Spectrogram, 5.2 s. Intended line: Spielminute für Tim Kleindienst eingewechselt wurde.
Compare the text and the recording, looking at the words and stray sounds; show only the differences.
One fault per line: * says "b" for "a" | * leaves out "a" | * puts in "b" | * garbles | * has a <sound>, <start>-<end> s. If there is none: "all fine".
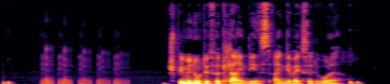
* has a laugh, 0.5-1.7 s
* leaves out "Tim"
